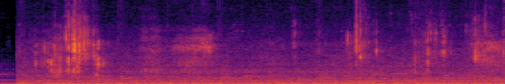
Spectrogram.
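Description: Close-miked biting and chewing of fried chicken, with several short crisp bites, the loudest about three-quarters of a second in.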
